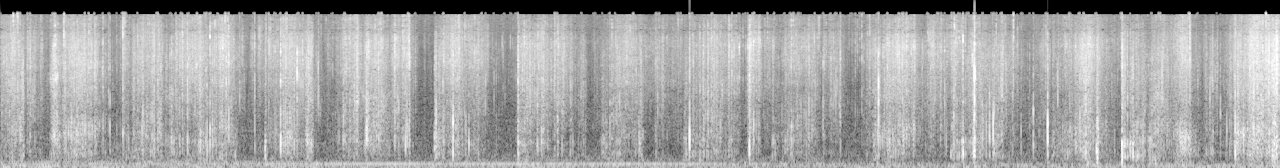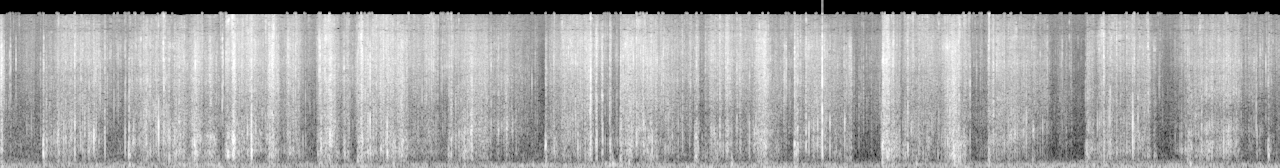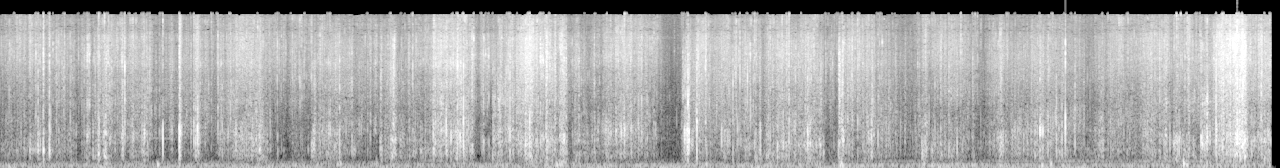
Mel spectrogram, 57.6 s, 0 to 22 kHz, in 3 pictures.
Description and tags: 15 Footsteps on rock; near; present; raspy; open space
Footsteps on rock; near; present; raspy; open space
Footsteps, near, open, present, raspy, rock, space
